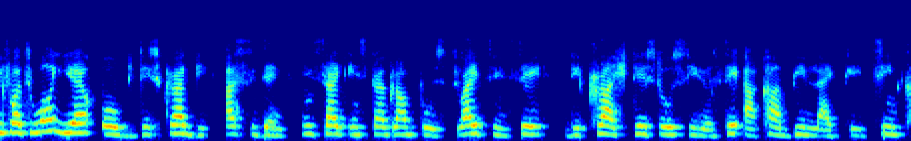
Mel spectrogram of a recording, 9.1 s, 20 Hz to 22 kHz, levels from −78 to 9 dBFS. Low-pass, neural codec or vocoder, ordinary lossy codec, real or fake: 7.2 kHz; codec, 24 kHz, 3 kbps, HILCodec; none; fake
